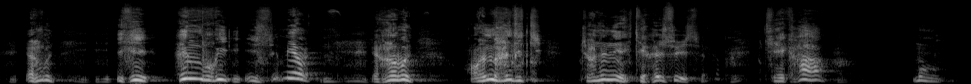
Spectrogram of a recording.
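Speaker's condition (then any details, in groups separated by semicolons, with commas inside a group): Cerebral palsy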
